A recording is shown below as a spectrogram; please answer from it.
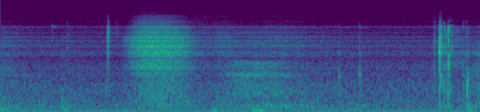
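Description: A short sniff through the nose about half a second in, with a faint click just before it, over quiet room tone.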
